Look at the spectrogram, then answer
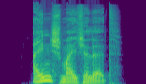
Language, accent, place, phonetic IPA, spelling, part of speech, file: German, Germany, Berlin, [ˈaɪ̯nˌʃmaɪ̯çələt], einschmeichelet, verb, De-einschmeichelet.ogg
- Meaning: second-person plural dependent subjunctive I of einschmeicheln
